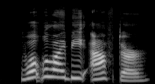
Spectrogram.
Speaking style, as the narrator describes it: he asks

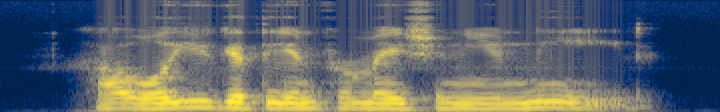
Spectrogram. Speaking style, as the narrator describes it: Hiro asked quietly

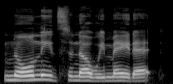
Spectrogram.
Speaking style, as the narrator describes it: he says

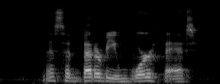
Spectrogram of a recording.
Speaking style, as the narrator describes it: Harry muttered

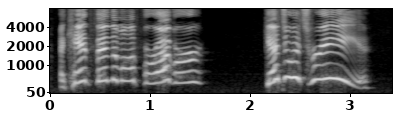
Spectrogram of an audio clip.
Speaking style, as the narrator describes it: Wei Wuxian hollers

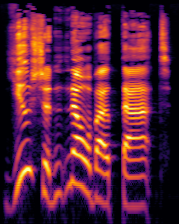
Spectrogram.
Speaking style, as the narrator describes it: Obito says very sharply

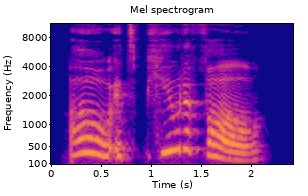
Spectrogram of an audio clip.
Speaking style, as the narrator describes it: Hermione breathed

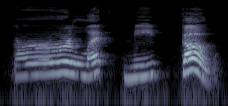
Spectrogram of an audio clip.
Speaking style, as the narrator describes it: She growled

